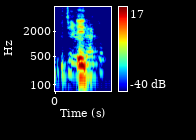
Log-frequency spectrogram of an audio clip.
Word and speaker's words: pterodactyl: Pterodactyl is not started with a T. Pterodactyl.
